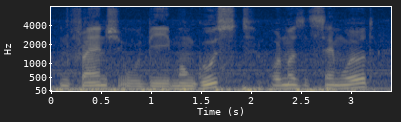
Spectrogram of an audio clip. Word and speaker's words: mangouste: Mongoose in French it would be mangouste, almost the same word.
